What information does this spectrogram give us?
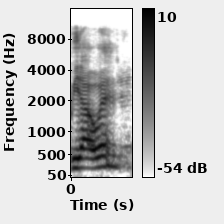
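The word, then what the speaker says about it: Yahweh: it is the in that is actually that the right pronunciation of yahwe inhale exhale Yah that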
